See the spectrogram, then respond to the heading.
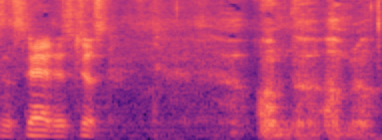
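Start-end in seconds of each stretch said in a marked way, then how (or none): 1.9-2.8 whispered, masked-vigilante voice.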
